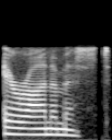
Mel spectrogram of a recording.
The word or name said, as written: aeronomist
